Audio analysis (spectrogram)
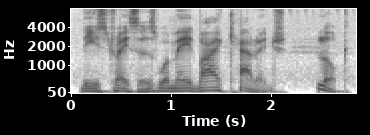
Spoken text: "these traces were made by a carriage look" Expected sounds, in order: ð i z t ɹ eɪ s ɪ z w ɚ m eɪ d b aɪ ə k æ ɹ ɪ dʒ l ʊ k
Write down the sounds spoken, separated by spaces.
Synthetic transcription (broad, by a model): ð i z t ɹ eɪ s ɪ z w ɚ m eɪ d b aɪ ə k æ ɹ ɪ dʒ l ʊ k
